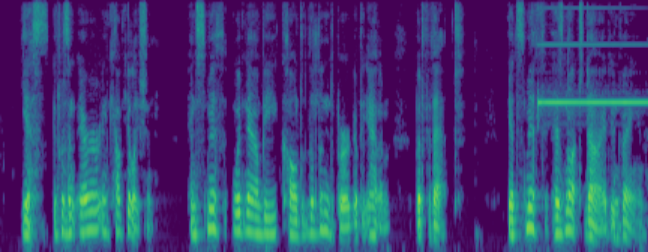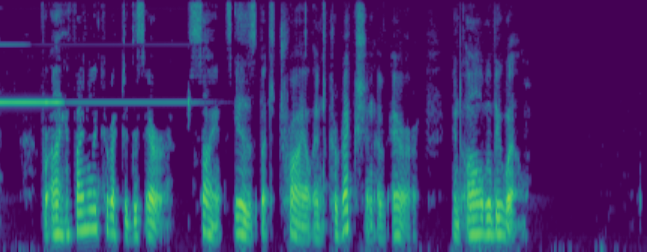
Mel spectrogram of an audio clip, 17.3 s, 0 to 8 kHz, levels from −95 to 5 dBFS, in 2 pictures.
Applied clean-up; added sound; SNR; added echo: classical method spectral subtraction.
